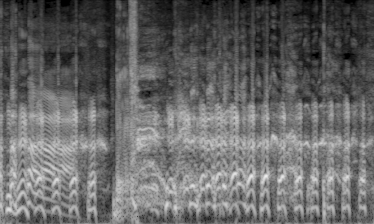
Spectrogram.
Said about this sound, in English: I believe I just want to state for the record that cough was just a good old cough.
